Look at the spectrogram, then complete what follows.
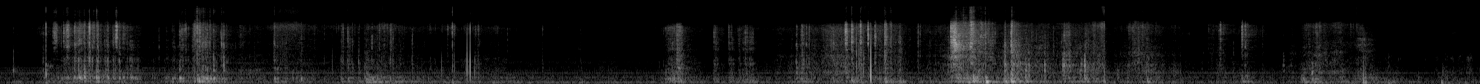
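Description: A ferret scrabbling about its cage: irregular bursts of rustling and scratching in shredded paper bedding and on plastic, with sharp clicks, loudest about ten seconds in.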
